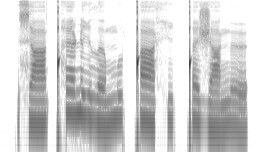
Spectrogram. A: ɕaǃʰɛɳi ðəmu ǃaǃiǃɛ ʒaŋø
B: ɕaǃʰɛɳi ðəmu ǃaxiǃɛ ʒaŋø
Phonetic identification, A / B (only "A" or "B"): B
